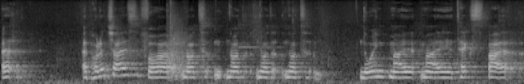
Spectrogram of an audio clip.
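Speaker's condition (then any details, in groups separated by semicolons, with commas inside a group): Stuttering; lifelong stutter, neurological, speech therapy, countless therapists and doctors, teen jaw, belly, leg cramps suppressing; audibly stuttering during lecture performance, amount varies day to day; stutters on own name, smooth circular repetitions, silent blocks, slower than fluent speakers; repeated words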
